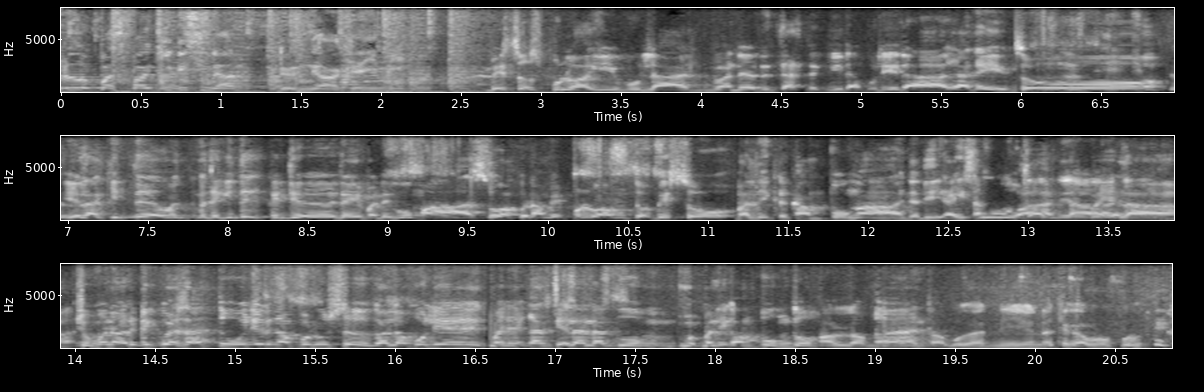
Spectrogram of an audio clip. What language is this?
Malay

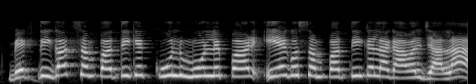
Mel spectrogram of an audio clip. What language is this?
Bhojpuri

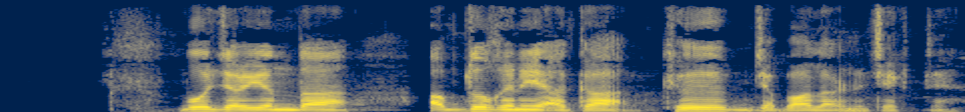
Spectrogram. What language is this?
Uyghur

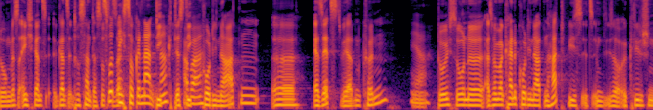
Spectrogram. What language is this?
German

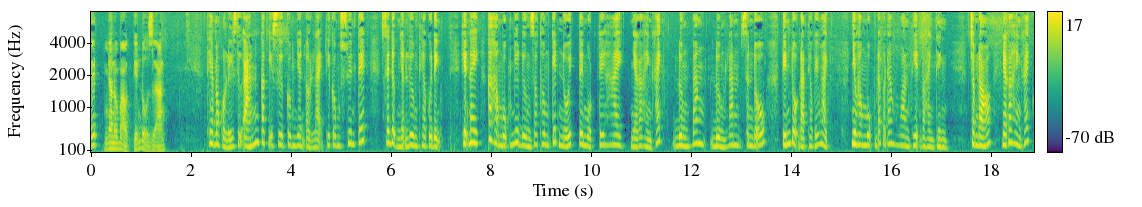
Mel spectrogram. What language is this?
Vietnamese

